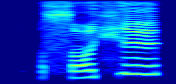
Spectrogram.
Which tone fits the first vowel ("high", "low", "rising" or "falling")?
rising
